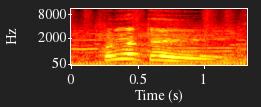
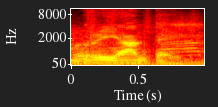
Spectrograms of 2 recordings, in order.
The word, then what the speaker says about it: brillante: Brilliante! Literally not how you say it. Brilliante? Just because you say it a million times doesn't make it right. I was saying it in different pronunciation. Brillante is how you say it.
